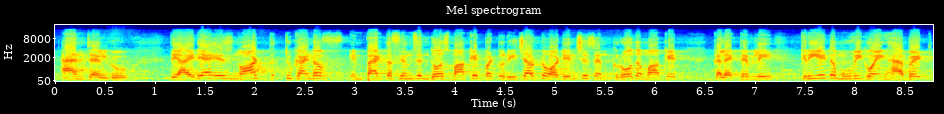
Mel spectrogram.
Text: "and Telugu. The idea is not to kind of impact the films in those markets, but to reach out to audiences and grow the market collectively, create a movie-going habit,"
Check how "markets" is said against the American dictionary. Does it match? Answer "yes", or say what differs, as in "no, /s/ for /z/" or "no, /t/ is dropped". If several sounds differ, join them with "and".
no, /s/ is dropped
